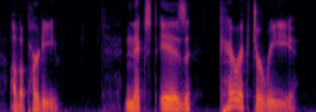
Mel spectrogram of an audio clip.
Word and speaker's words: charactery: a party next is charactery charactery or you could say correctory i guess if you want charactery noun from 1598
